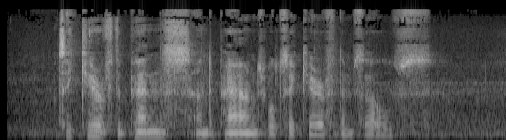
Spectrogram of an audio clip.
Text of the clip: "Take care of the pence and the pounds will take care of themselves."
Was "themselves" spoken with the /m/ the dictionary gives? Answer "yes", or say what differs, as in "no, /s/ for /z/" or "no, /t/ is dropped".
yes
